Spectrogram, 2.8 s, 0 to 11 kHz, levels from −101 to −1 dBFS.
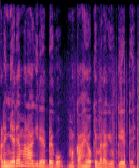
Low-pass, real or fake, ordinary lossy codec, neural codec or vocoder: none; real; none; none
